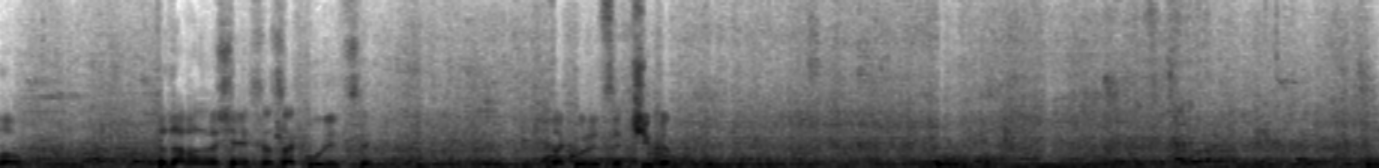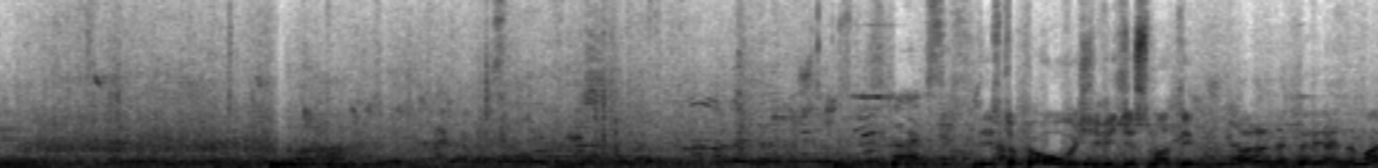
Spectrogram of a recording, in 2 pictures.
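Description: Several people chatter in the background.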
